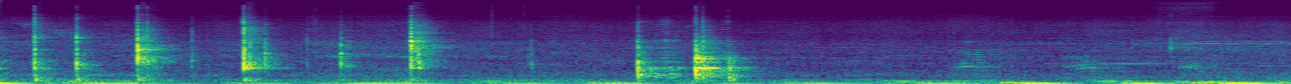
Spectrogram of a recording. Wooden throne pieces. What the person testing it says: बिल्कुल hard material है। जिसकी आवाज से पता चल जाता है।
